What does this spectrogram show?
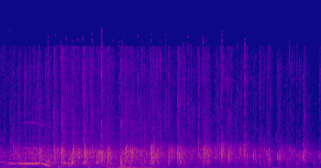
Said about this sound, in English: Come on, let's clap for Jesus this morning.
